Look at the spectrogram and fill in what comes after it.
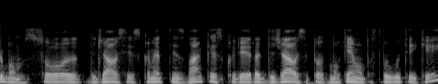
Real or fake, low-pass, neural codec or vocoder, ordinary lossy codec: real; 5.4 kHz; none; Opus, 32 kbps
